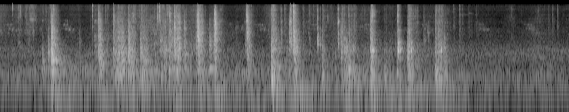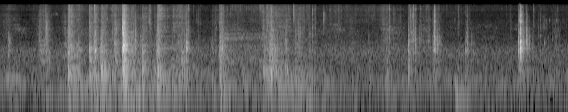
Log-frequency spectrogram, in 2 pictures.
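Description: A car radiator with plastic tanks and attached fan shrouds being worked loose and lifted out of the engine bay: irregular plastic clunks, knocks and scrapes, busiest in the first half, with a few more knocks later.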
